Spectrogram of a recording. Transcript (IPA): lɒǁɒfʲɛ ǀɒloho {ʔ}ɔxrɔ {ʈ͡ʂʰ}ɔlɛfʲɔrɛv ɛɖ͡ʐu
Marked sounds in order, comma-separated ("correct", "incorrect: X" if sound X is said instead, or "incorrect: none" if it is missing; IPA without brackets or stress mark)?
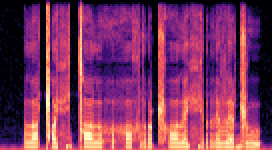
incorrect: h, correct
